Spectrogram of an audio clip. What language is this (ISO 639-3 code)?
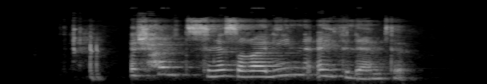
kab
